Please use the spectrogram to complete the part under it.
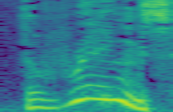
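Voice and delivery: high, loud cry of discovery; excited shout. Acted. Albert suddenly understands what is missing, excited shout. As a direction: call it out as it dawns on you. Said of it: "he shouted".

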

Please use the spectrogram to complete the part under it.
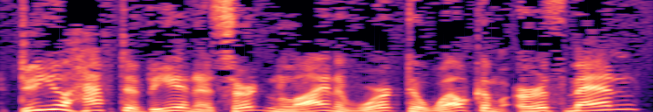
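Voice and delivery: high, loud pleading; plaintive. A narrator's reading. Captain pleads with the Martian, high. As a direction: plead in exasperation. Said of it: "bleated the captain".

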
